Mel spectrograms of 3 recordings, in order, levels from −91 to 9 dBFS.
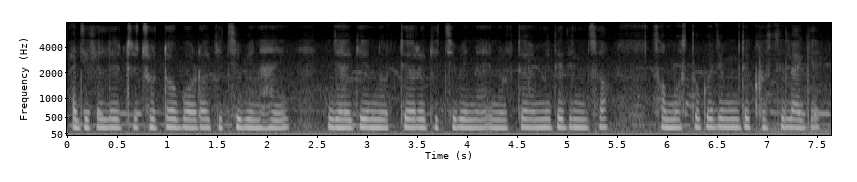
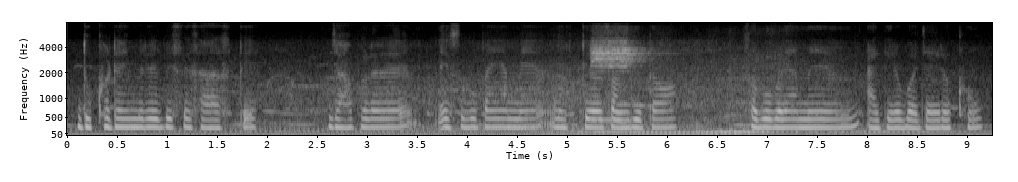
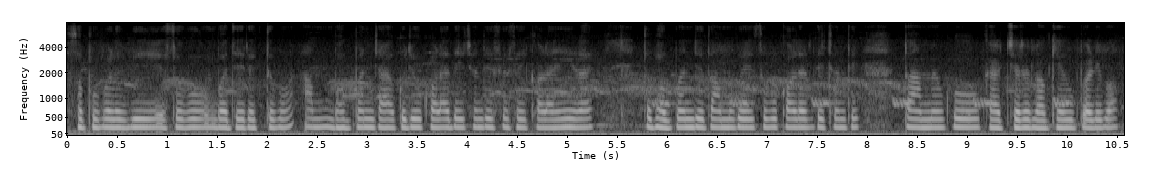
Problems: none marked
